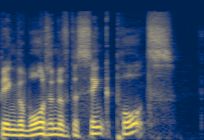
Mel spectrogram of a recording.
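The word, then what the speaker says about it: Cinque: It does mean five, and it's spelt like the French for five, but it is, I swear to God, they pronounce it warden of the sink ports.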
